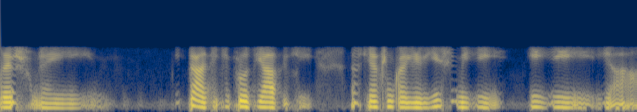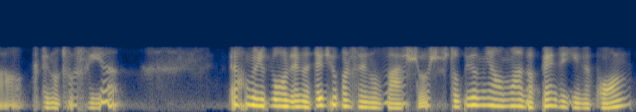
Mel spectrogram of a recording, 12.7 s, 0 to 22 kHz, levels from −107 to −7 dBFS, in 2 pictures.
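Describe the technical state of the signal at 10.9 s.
At 10.9 s the speech is still passing through the Codec 2 vocoder, as it does for the whole clip. The decoder does not keep the original waveform. It rebuilds the voice from sine waves using only pitch, voicing, energy and a coarse spectral envelope. The result sounds robotic and buzzy, with heavy damage. Nothing is heard above 3.8 kHz. The thin, synthetic quality points to a low-rate mode, around 1.6 kbit/s.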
